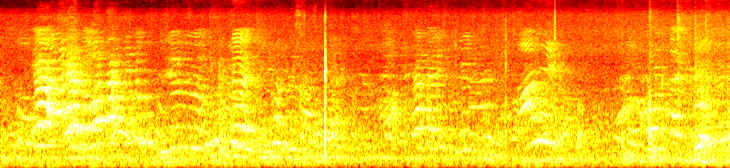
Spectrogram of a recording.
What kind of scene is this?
park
